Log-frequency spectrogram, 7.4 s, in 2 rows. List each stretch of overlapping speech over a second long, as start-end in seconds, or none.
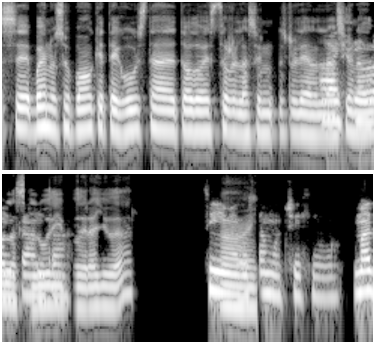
3.2-4.4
